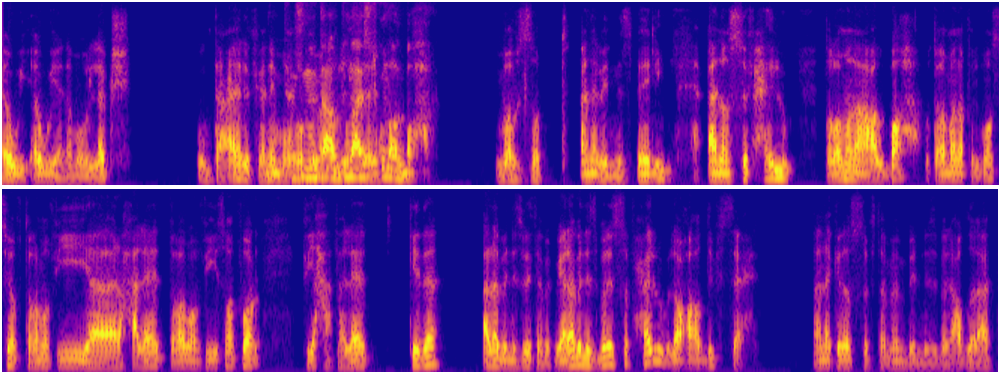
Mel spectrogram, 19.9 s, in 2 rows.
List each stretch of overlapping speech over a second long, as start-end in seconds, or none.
2.6-3.8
